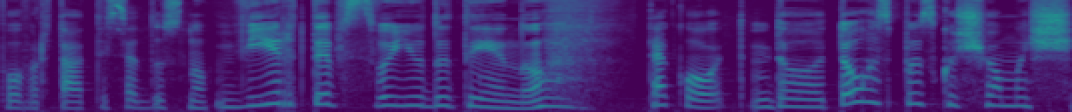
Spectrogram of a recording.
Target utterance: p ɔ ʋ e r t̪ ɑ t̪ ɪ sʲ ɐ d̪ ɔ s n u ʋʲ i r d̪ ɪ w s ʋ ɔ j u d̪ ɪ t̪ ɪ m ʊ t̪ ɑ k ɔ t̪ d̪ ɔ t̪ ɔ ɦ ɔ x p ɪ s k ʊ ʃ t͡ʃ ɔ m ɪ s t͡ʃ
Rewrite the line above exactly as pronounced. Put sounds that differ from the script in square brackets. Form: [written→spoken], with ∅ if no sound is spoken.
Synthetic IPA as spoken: p ɔ ʋ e r t̪ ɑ t̪ ɪ sʲ ɐ d̪ ɔ s n u ʋʲ i r [d̪→t̪] ɪ w s ʋ ɔ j u d̪ ɪ t̪ ɪ [m→n] ʊ t̪ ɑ k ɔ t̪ d̪ ɔ t̪ ɔ ɦ ɔ [x→s] p ɪ s k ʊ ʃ t͡ʃ ɔ m ɪ [s→ʃ] t͡ʃ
